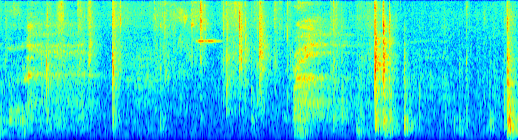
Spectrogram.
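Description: Scattered clinks, knocks and rattles of tools and fittings being handled in a car's engine bay, with a sharper knock just before the end.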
